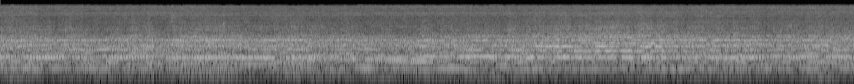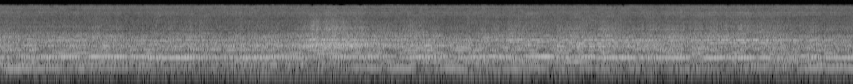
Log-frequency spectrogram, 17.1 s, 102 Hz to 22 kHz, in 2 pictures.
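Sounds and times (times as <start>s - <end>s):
ambient drone music: 0.0s - 17.0s.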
